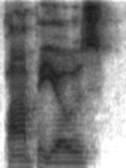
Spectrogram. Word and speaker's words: Pompeo: It is on the second syllable.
